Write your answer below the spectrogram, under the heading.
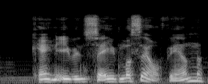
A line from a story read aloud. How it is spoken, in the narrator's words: he returned in a husky voice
